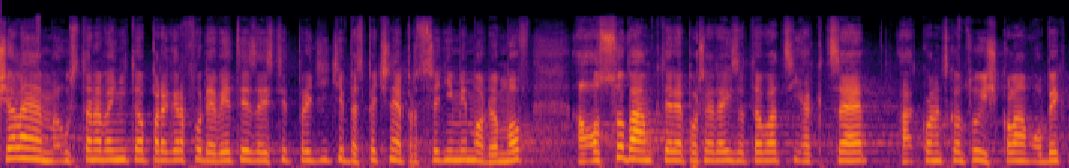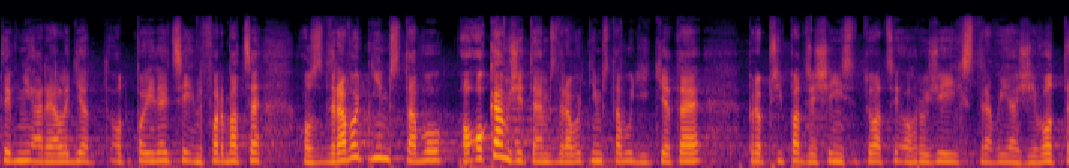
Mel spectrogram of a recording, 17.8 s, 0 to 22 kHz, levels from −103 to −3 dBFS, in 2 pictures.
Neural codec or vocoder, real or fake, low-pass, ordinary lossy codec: none; real; 14.4 kHz; AAC, 64 kbps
